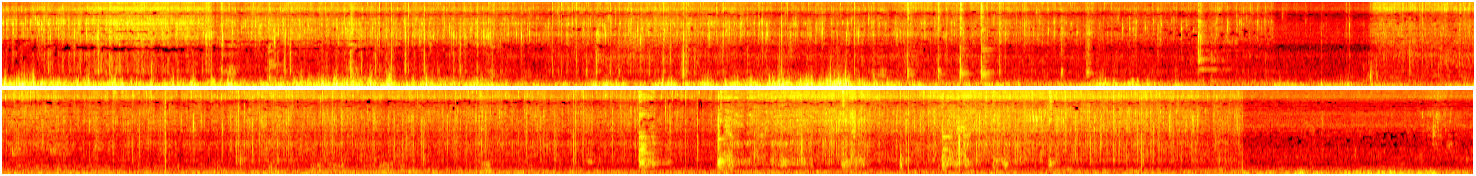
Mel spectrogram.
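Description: Oil sizzling in an aluminium kadai as green chillies and sliced onions fry, with small clicks and scrapes of stirring. A low rumble sits under it for the first dozen seconds, and the sizzle drops away near the end.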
